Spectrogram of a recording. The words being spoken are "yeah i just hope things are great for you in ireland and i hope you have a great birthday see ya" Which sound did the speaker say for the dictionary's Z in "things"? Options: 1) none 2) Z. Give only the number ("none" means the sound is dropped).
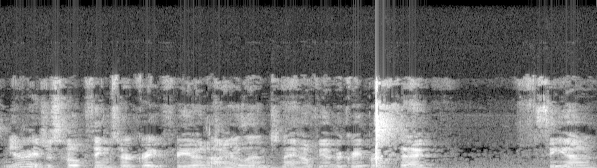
2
